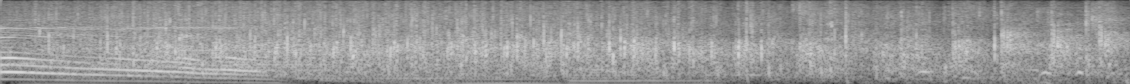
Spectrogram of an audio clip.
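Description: Studio audience on an Indonesian comedy show applauding during a hypnosis segment, a dense wash of clapping that swells and stays loud, with a voice speaking over the start and sustained tones fading beneath.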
